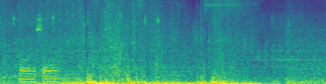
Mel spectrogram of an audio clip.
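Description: A deep explosion rumbles and slowly fades.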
